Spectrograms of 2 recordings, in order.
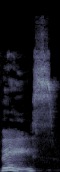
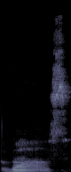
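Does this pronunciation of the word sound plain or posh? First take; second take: plain; posh. First: The word has an ordinary, everyday pronunciation. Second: The word has a posh, aloof-sounding pronunciation.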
